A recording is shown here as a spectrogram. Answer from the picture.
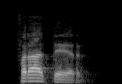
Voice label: "frater", latin; santillana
